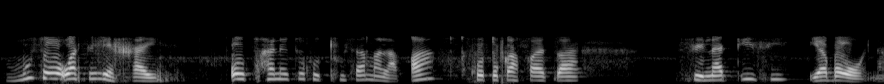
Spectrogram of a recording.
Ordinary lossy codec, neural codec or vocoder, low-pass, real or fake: none; codec, 16 kHz, 4 kbps, X-Codec, HuBERT features, trained on balanced general audio; 3.6 kHz; fake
